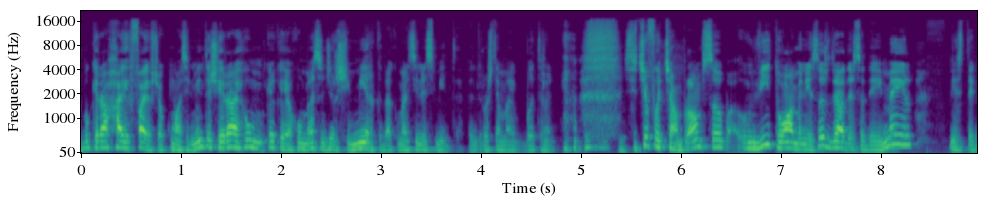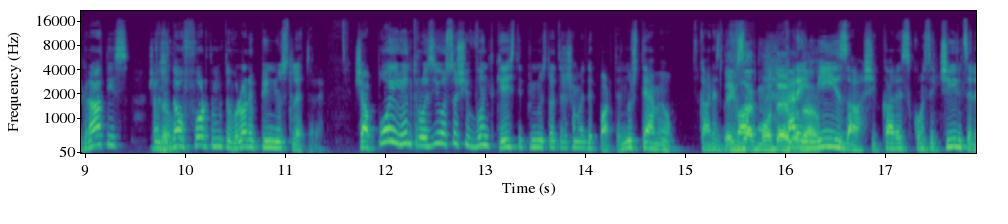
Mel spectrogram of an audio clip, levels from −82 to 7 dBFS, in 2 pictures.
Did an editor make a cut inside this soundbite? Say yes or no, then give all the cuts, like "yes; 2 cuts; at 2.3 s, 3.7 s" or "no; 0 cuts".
yes; 1 cut; at 6.0 s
